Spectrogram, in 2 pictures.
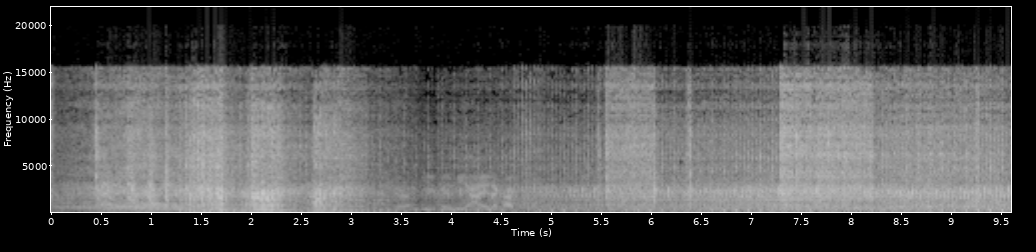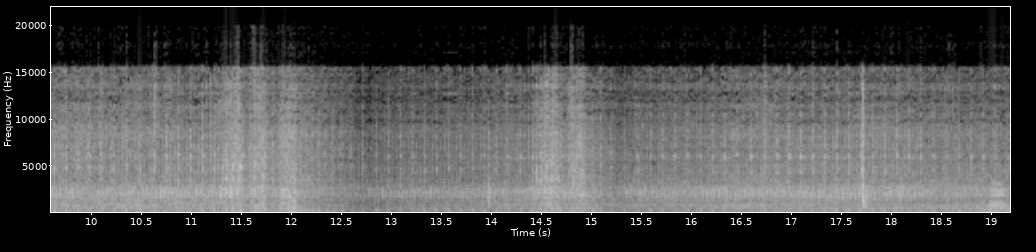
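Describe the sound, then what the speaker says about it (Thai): A tractor's diesel engine starts up and then settles into a steady, loud, continuous idle with a rhythmic chugging throughout, with no talking. "เดี๋ยวลองสตาร์ทดูสักหน่อยนะครับ วันนี้เครื่องสตาร์ตติดง่ายนะครับ ไม่ต้องเผาหัว"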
